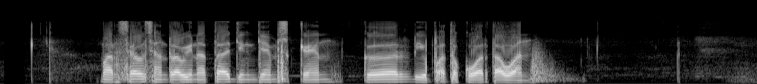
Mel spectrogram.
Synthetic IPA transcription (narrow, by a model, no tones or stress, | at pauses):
marsɛlsandɾawinat̪ad͡ʒɨŋd͡ʒɛmskɛnkɨrdiupa̰t̪ɔkəwart̪awan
